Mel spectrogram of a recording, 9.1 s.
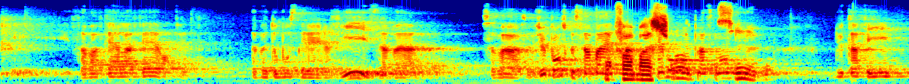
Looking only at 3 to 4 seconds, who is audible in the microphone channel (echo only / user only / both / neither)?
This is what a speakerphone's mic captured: echo only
